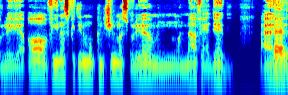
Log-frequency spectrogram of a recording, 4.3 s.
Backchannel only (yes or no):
yes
